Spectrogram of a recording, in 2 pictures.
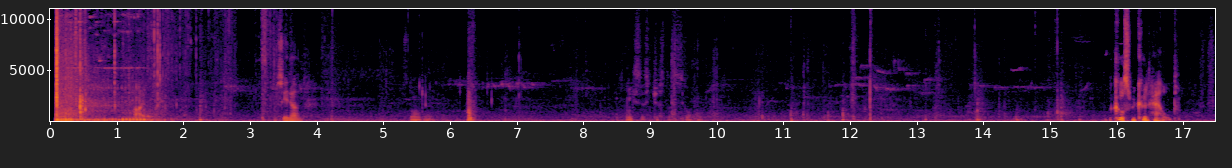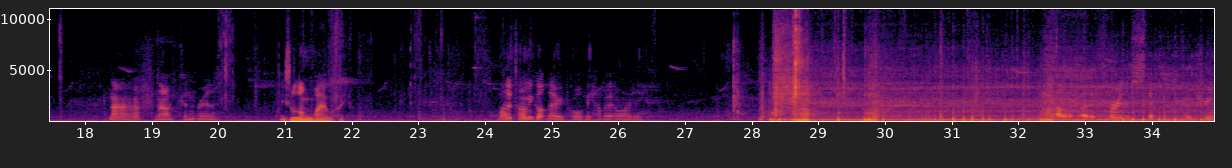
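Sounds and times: small engine revving: 0.1s - 1.8s, 28.1s - 34.9s
faint woodland ambience: 0.2s - 34.9s.

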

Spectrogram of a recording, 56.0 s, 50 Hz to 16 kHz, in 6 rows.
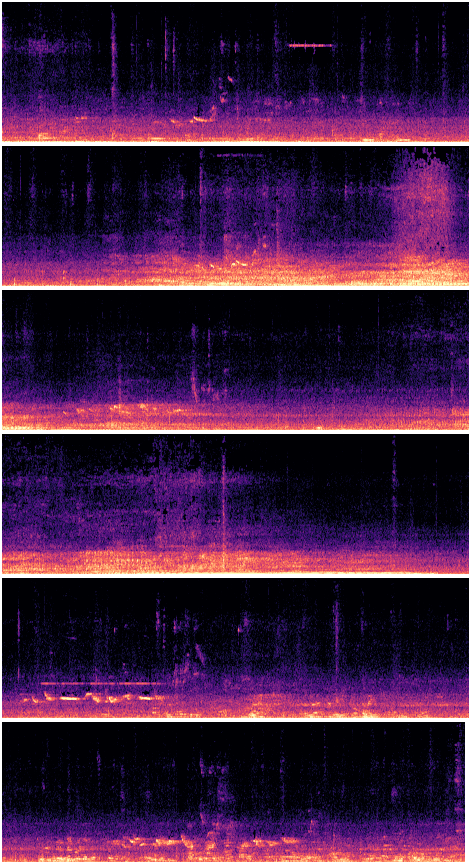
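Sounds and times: cars passing: 0.0s - 55.9s.

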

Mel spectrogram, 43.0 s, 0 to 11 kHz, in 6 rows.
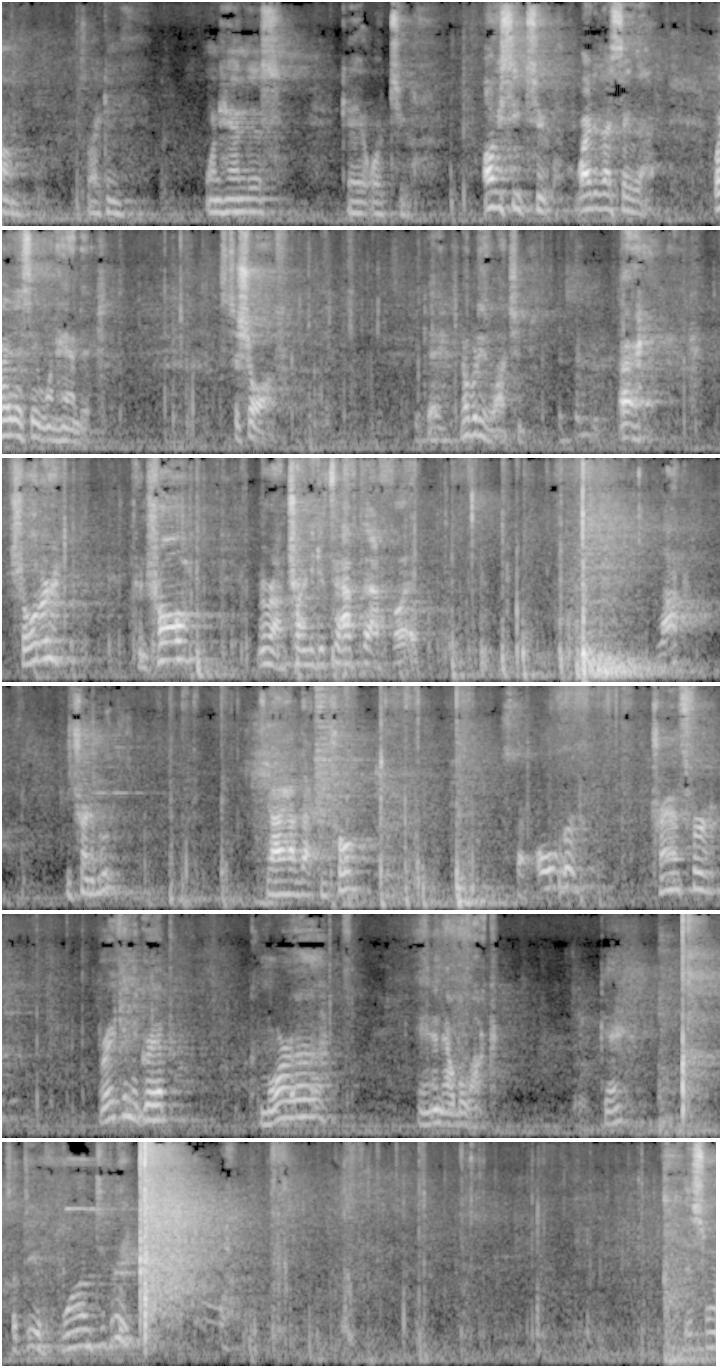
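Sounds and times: man speaking: 0.0s - 8.3s, 11.3s - 18.8s.

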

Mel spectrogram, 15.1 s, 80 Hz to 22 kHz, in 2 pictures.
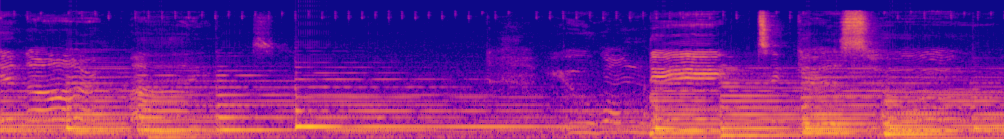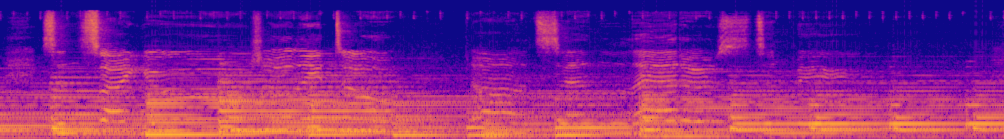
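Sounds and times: woman singing: 0.0s - 2.1s, 4.0s - 15.0s
upright piano playing chords: 0.0s - 15.0s.

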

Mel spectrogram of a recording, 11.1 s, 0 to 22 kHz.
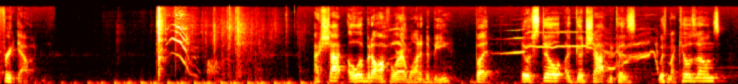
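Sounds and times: bow shot crack: 2.2s - 4.1s
arrow striking animal: 2.3s - 2.9s
elk cry: 7.2s - 10.0s.

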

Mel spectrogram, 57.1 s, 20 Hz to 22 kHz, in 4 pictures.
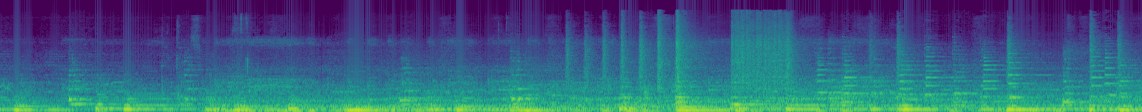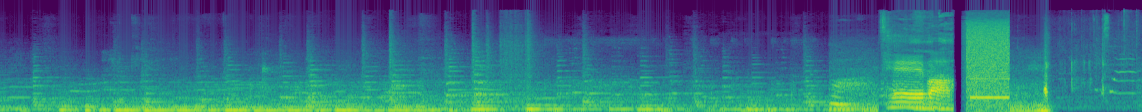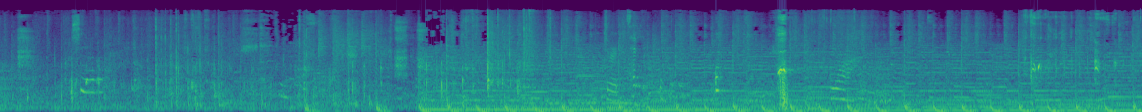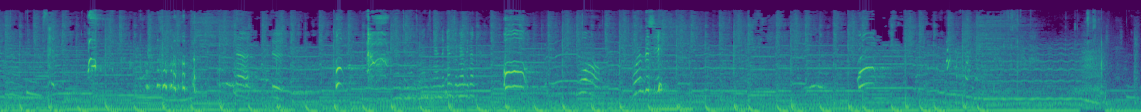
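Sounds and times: loud noisy sound: 26.3s - 27.4s.

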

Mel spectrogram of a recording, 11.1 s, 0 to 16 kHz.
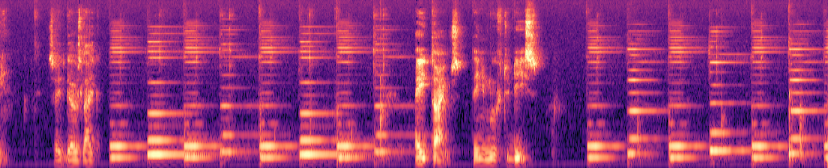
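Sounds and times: organ single notes: 1.4s - 5.8s, 7.8s - 11.0s.

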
